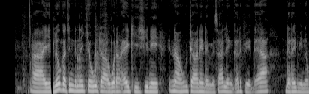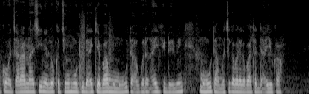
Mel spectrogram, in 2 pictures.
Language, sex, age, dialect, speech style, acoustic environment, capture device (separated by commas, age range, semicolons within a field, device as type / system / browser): Hausa, male, 18-24, Nigeria - Pidgin-influenced, happy, people talking, mobile / Linux / Chrome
